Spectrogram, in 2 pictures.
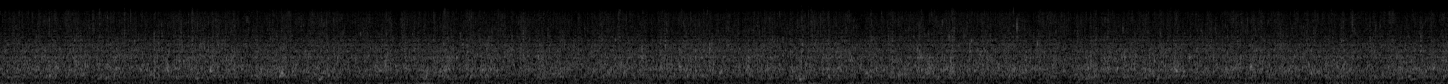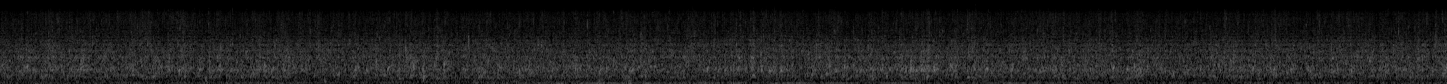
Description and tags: Stream, Running Water | Aviemore Scotland
Relaxing water sounds of a gentle natural running river stream recorded in Aviemore. Nature Sounds of Scotland.
Track Info:
Title: Running Stream Aviemore
Genre: Nature
Mood: Relaxing
flow, flowing, nature, relaxing, river, running, small, stream, trickle, water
